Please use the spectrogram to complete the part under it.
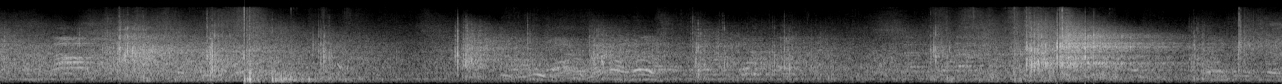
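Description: Skates scrape across the ice in bursts.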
